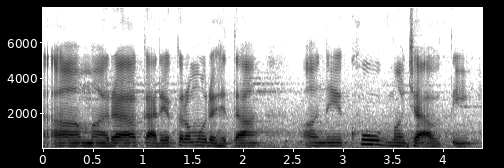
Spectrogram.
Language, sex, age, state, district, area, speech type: Gujarati, female, 60+, Gujarat, Surat, urban, spontaneous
